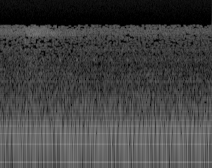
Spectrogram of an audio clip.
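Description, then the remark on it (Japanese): A bus drives past outside, its engine a low, droning throb that holds at a fairly even level for a couple of seconds with no voices over it. “民宿もああいうの持ってるし、うんそれで路線バスもああだと思うん、ちょっとね それだとさっきから結構通ってるよね”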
